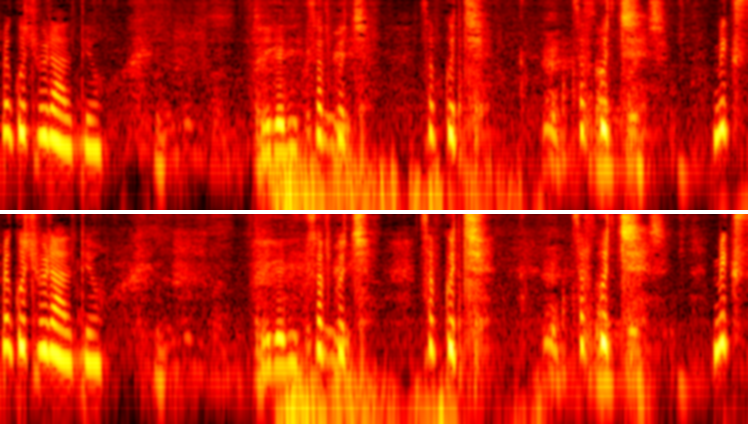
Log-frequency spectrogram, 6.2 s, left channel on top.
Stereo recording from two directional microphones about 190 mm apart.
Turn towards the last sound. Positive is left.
turn(degrees=0)  # may be behind; listen again after turning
